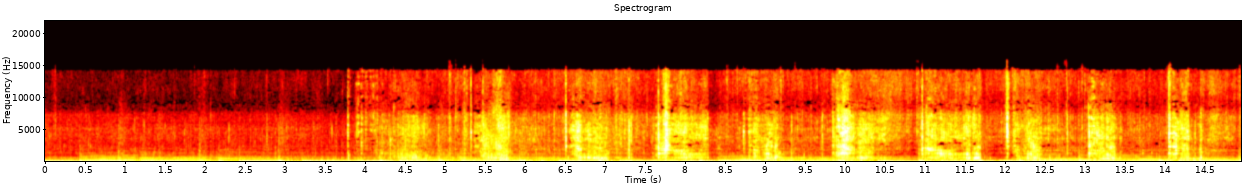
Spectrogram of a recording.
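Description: Mutton frying in oil with masala spices in a handi pot, sizzling, stirred with a metal spatula. From about four seconds in come repeated scraping strokes of the spatula against the pot. Soft background music with steady low notes runs underneath.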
